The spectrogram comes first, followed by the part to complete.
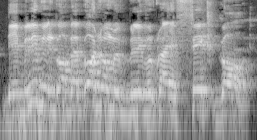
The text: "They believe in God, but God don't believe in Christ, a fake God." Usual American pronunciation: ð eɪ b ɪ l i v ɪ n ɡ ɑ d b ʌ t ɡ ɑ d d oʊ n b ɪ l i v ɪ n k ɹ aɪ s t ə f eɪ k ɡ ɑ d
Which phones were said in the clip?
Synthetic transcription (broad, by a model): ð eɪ b ɪ l i v ɪ n ɡ ɑ d b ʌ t ɡ ɑ d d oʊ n b ɪ l i v ɪ n k ɹ aɪ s ə f eɪ k ɡ ɑ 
